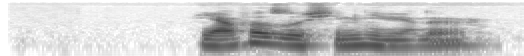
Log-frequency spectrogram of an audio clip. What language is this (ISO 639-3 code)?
bel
